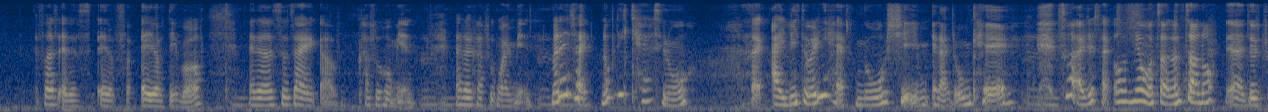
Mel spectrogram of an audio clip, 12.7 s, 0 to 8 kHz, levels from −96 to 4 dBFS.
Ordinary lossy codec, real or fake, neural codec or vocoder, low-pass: none; real; none; 7.2 kHz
